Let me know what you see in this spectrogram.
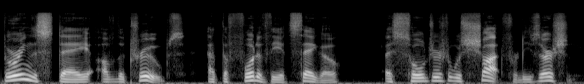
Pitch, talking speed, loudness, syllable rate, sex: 125 Hz, 185 wpm, -20 LUFS, 4.7 syllables/s, male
